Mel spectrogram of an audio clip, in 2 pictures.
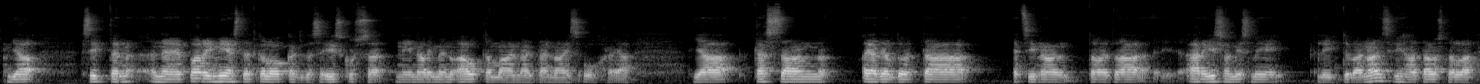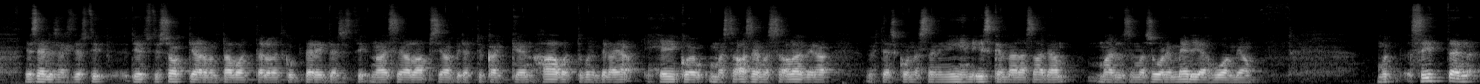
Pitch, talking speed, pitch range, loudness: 115 Hz, 120 wpm, 110-120 Hz, -21 LUFS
